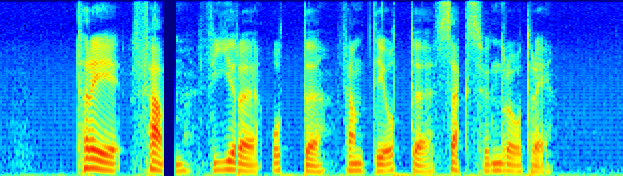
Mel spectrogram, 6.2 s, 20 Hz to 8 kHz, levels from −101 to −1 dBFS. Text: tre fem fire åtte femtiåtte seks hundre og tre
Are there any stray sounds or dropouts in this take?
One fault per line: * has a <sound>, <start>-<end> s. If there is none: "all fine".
* has a dropout, 1.6-1.8 s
